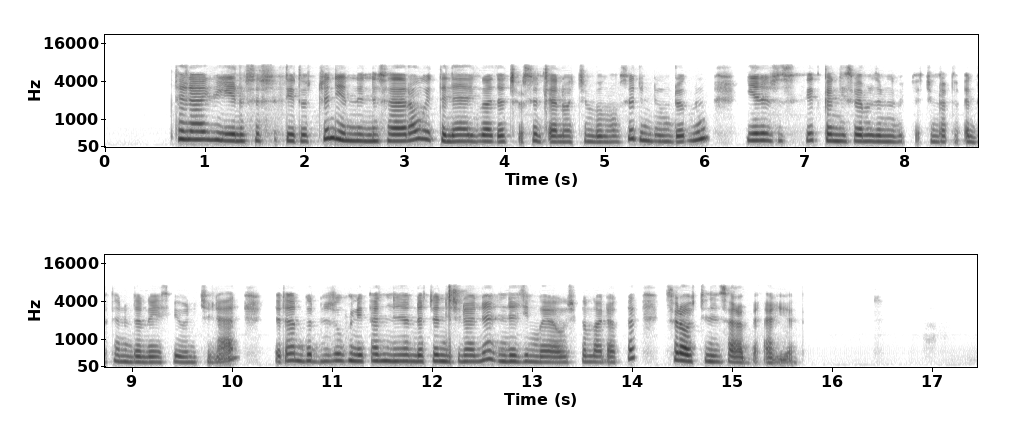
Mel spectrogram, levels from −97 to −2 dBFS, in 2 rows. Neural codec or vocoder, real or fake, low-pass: autoencoder, 22.05 kHz, a latent of 192 numbers a frame, VITS, trained on one speaker; fake; 7.2 kHz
